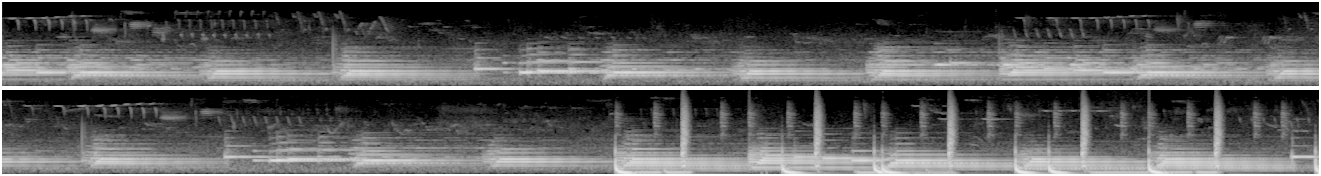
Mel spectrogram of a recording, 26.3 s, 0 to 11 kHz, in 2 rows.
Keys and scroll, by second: 0.8 space, 2.7 ctrl+s, 4.9 s, 7.3 u, 9.1 x, 12.4 ctrl+s, 12.8 z, 22.2 x, 26.2 shift+p.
